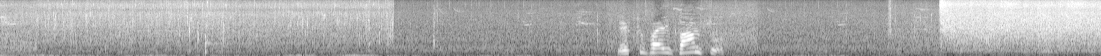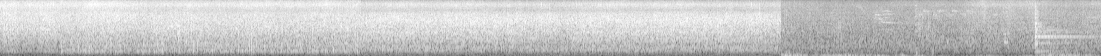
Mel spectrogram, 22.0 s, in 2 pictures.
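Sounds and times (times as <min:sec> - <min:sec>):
prawns deep-frying in oil: 0:00.0 - 0:04.0, 0:09.4 - 0:18.8.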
